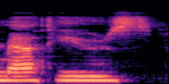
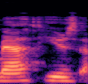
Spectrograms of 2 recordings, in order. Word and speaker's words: Mathues: Um, I'm also on Instagram at Lauren Mathues. I'm on threads, Lauren Mathues. And my name is spelled a little funky. the last name is spelled M A T H U E S.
